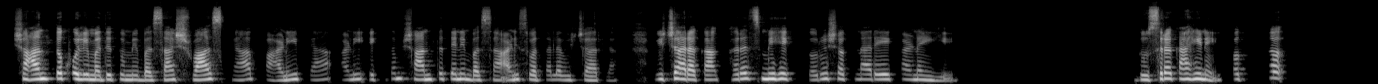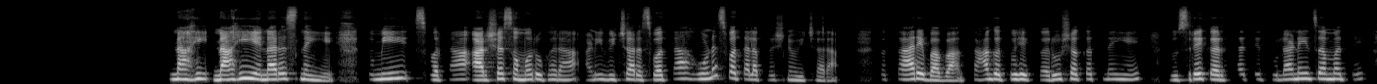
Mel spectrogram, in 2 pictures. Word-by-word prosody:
शांत 255 +2 +6
खोलीमध्ये 225 -4 +4
तुम्ही 215 -2 -2
बसा, 200 +2 -1
श्वास 225 +2 +3
घ्या, 205 +3 -8 0.2
पाणी 200 +6 -3
प्या 210 +3 -16 0.2
आणि 230 +3 -5
एकदम 225 +4 -7
शांततेने 240 0 0
बसा 205 0 -4
आणि 215 +2 -1
स्वतःला 215 -2 -8
विचारला 190 -3 -8 0.4
विचारा 240 -1 +5
का 215 -1 +2 0.2
खरंच 260 +3 0
मी 250 +1 +8
हे 255 - +5 0.2
करू 215 +5 -5
शकणार 235 -1 -7
आहे 235 0 +2
का 235 -1 -13
नाहीये? 205 -5 -5 1.9
दुसरं 215 +6 +4
काही 250 0 +5
नाही. 215 -3 0
फक्त 285 +4 -5 2.7
नाही, 240 +2 +4
नाही 230 +5 +7
येणारच 250 +1 +4
नाहीये. 205 -7 -2 0.4
तुम्ही 260 +5 +1
स्वतः 225 -3 -6 0.2
आरशासमोर 230 +2 +1
उभं 225 -1 -4
राहा 210 0 -6
आणि 220 +3 -8
विचार 220 +1 -3
स्वतःहूनच 250 - -3
स्वतःला 250 -6 -3
प्रश्न 210 -1 -13
विचारा. 185 -2 -9 0.5
"का 230 +1 +1
रे 255 0 +5
बाबा? 180 -2 -1 0.2
का 220 +2 -3
गं 240 - +3
तू? 235 - 0
हे 235 0 +3
करू 210 +2 -3
शकत 245 0 -4
नाहीये. 240 0 -7 0.3
दुसरे 205 +5 +1
करतात 220 +1 -3
ते 240 - -15
तुला 225 +1 -7
नाही 260 +2 +1
जमत 245 -2 -1
आहे." 245 - -17
230 Hz, 135 wpm, -21 LUFS, 210-245 Hz, 2.7 s, मी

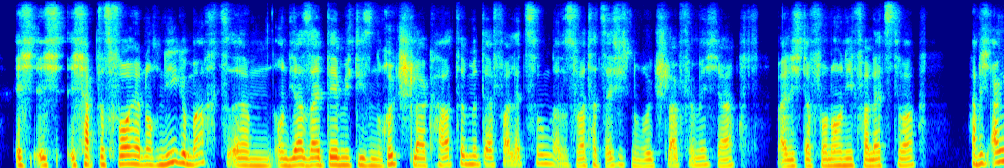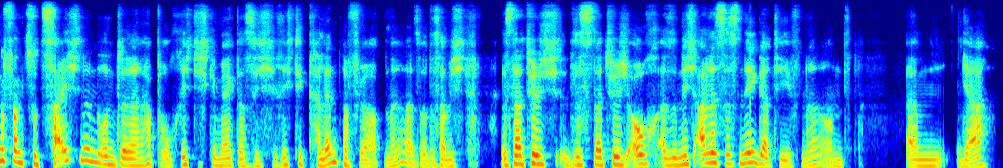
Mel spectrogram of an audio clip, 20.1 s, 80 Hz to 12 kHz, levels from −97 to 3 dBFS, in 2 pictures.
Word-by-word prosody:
ich 145 -1 0
ich 140 0 0
ich 145 +3 0
habe 160 - +6
das 150 -1 +1
vorher 165 0 +6
noch 150 -1 -1
nie 190 +7 +3
gemacht, 160 -4 0
ähm, 135 -1 +1
und 135 -1 0
ja, 150 +1 +5
seitdem 145 +1 +4
ich 145 - -4
diesen 135 -3 0
Rückschlag 145 -1 +1
hatte 155 +3 0
mit 160 -1 -2
der 145 - +2
Verletzung 165 +3 -4
also, 155 +1 -6
es 145 - -10
war 135 +1 0
tatsächlich 140 +4 -6
'n 130 - -5
Rückschlag 125 +1 -3
für - - -9
mich, 150 +1 -5
ja, 130 +4 -3 0.4
weil 120 - 0
ich 125 0 -2
davor 130 0 -1
noch 135 +1 +2
nie 140 +1 +2
verletzt 130 +1 -1
war, 140 +3 0 0.5
habe 170 0 +1
ich 175 - -5
angefangen 220 -2 +4
zu 165 -4 -1
zeichnen 225 - +1
und, 155 -3 0
äh, 135 -1 +3
habe 170 +4 -5
auch 130 +2 -8
richtig 155 +1 -4
gemerkt, 140 0 -3
dass 135 0 -5
ich 125 +2 -8
richtig 150 +1 -5
Talent 165 +9 0
dafür 125 -3 -2
habe, 115 - -7
ne? 145 +9 -4
Also, - - -5
das 130 - -7
habe 125 - 0
ich 125 - -6 0.4
ist 140 +2 -2
natürlich 165 0 +5
das 150 0 -2
ist - - -9
natürlich 150 +1 +3
auch 175 0 +4
also 140 0 0
nicht 165 +3 0
alles 185 +1 +5
ist 175 0 -3
negativ, 145 -11 0
ne? 155 +5 -5
Und, 125 0 -7 0.6
ähm, 125 0 -1
ja. 125 +6 0
145 Hz, 220 wpm, -25 LUFS, 135-160 Hz, 0.6 s, habe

